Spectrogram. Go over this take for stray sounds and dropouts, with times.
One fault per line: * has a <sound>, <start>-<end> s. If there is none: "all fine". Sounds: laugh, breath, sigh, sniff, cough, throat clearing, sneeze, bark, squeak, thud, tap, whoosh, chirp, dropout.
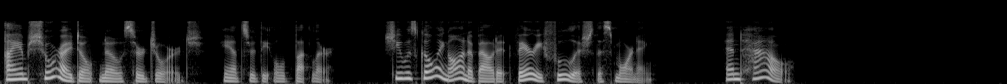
all fine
